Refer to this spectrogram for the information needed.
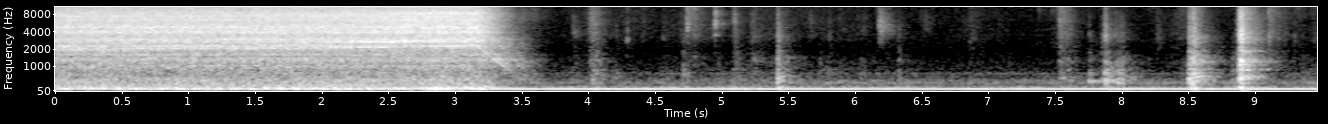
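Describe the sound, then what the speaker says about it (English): Frozen cauliflower is riced in a kitchen appliance with a loud, steady whirring hiss for about three seconds, then cuts off, leaving a low hum and a few faint clunks. "And that didn't take long at all for me to rice up this cauliflower."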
